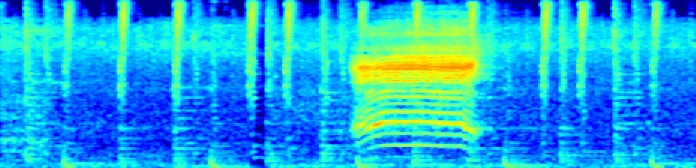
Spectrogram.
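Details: Lambs bleating: one loud, steady, harmonic bleat lasting about a second, with quieter clicking and tapping sounds and faint music around it.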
